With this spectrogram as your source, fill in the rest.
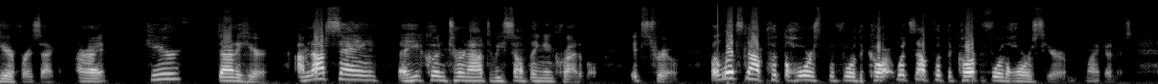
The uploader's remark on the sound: recording from his car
